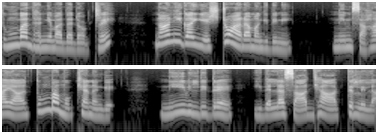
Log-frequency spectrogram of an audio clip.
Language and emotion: Kannada, happy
